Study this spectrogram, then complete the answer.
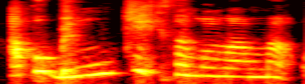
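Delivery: put-on high, loud angry-child outburst; acted tantrum shout; child yelling. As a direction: yell it like an upset child at mother. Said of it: "ketika dia teriak-teriak dan kayak".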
